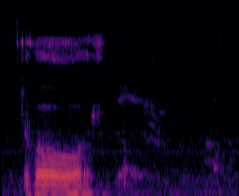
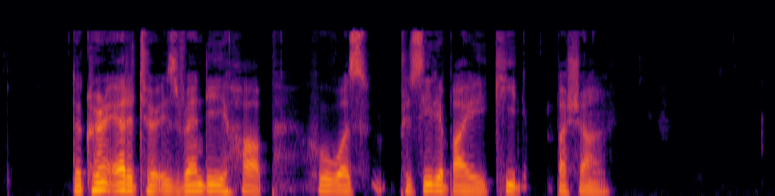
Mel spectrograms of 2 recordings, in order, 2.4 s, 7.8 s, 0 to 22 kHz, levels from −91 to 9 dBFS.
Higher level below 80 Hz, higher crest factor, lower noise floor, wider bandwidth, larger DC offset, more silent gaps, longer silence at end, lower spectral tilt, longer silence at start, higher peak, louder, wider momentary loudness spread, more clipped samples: second, -60 dBFS vs -52 dBFS; about the same, 20 dB vs 20 dB; second, -73 dBFS vs -88 dBFS; first, 13.5 kHz vs 11.5 kHz; neither; neither; second, 0.2 s vs 1.65 s; about the same, -6.5 dB/octave vs -6 dB/octave; second, 0.2 s vs 0.75 s; second, -28 dBFS vs -4 dBFS; second, -43 LUFS vs -22 LUFS; first, 23 LU vs 12 LU; neither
